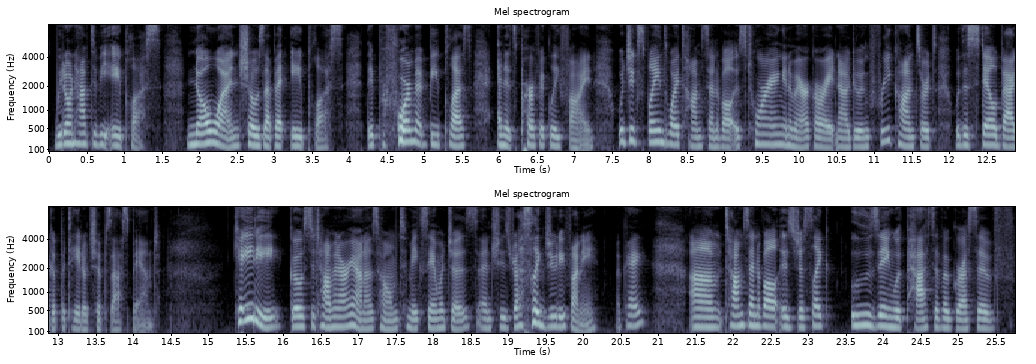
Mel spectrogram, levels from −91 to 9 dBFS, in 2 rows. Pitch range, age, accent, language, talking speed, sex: 160-200 Hz, 20-39, American, English, 160 wpm, female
